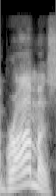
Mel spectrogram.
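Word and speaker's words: Brahmas: it's a San Antonio how do you say that the San Antonio bahas like the Brahma Bull like the Rock at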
